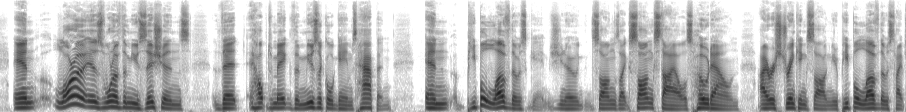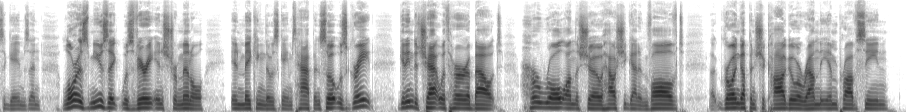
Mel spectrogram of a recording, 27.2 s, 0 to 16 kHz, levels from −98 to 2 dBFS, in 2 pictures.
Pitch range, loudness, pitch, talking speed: 125-150 Hz, -23 LUFS, 135 Hz, 165 wpm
